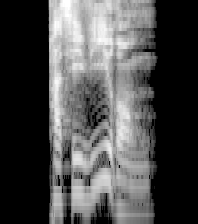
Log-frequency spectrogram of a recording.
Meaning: passivation (formation of a corrosion-inhibiting film)
- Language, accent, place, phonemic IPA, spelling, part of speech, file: German, Germany, Berlin, /pasiˈviːʁʊŋ/, Passivierung, noun, De-Passivierung.ogg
